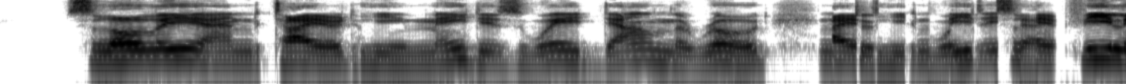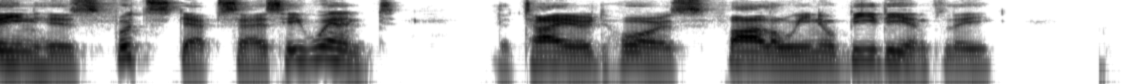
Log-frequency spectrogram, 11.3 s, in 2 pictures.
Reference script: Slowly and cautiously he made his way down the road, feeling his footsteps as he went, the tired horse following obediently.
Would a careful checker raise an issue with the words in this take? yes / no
yes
